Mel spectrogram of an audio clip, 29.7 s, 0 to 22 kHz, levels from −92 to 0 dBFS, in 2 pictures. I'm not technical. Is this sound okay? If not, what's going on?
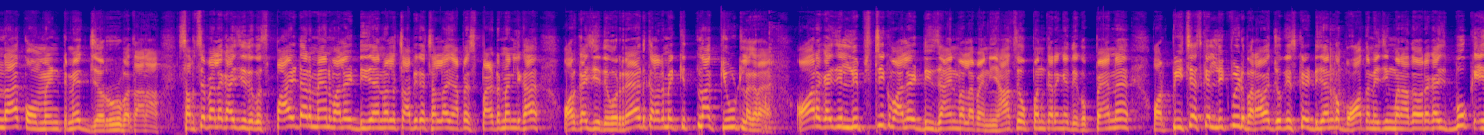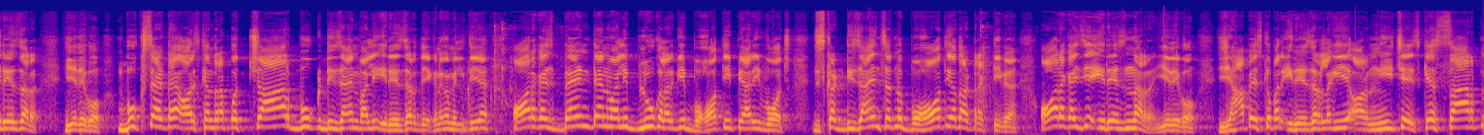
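No. All the way through, loud and soft parts end up closer in level than they should, so everything sounds squashed. This is gain pumping, likely from the microphone level being set far too high and an automatic limiter repeatedly pulling it down hard.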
